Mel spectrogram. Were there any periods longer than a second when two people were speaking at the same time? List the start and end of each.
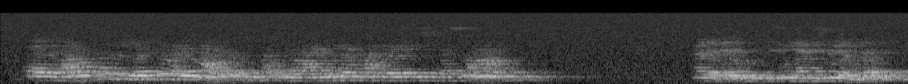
none

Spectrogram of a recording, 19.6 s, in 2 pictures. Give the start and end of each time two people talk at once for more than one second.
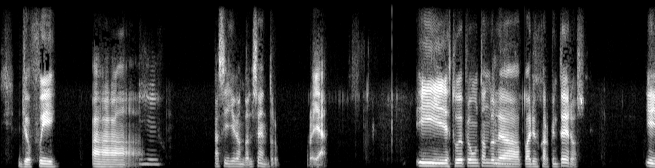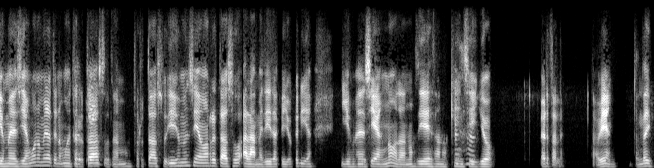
none

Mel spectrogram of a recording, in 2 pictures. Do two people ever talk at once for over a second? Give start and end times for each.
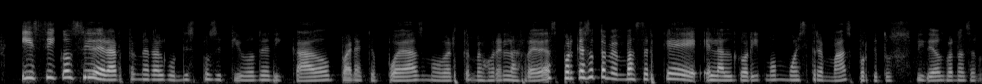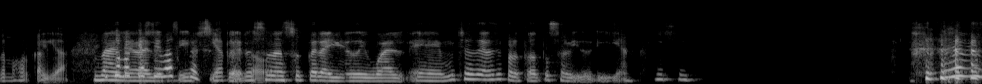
10.9-12.8

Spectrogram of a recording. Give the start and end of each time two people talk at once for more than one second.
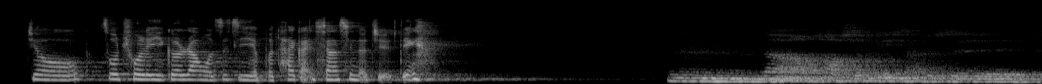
none

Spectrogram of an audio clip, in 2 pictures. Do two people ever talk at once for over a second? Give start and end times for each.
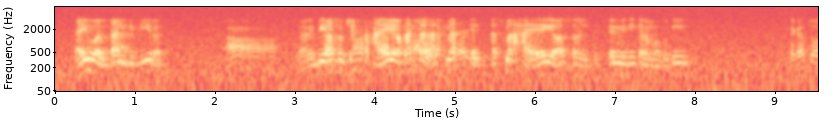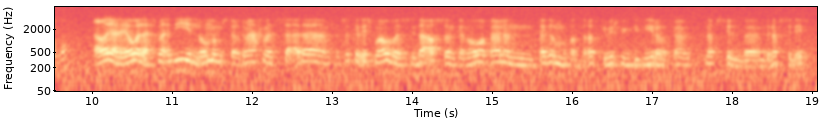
3.4-5.2

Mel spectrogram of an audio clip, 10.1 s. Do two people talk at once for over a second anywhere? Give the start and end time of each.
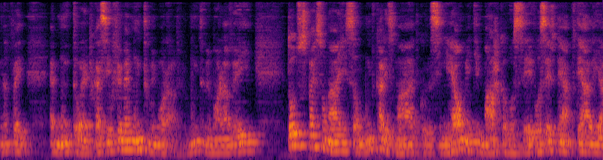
none

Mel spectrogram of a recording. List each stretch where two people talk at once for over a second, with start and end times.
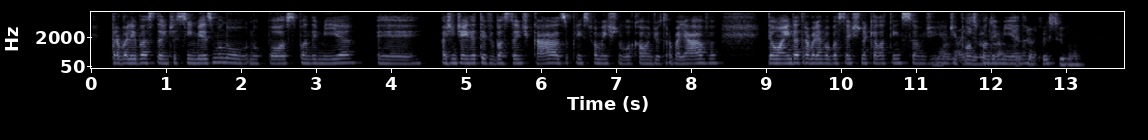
11.2-12.5

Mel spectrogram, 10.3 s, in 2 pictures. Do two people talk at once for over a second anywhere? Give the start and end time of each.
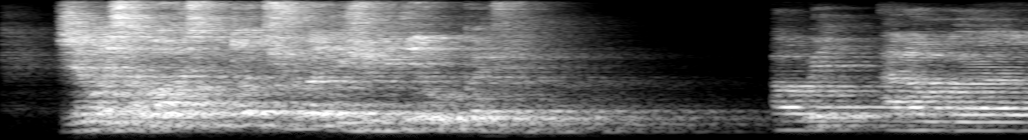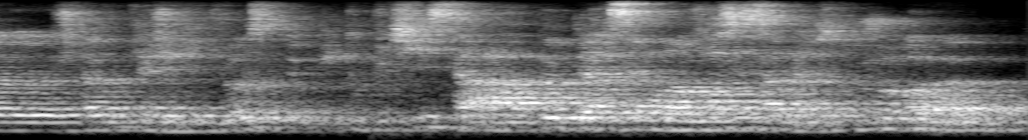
none

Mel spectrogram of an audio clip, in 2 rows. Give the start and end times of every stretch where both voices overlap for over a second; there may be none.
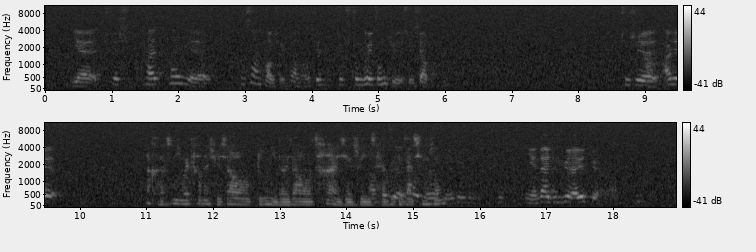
14.3-15.5

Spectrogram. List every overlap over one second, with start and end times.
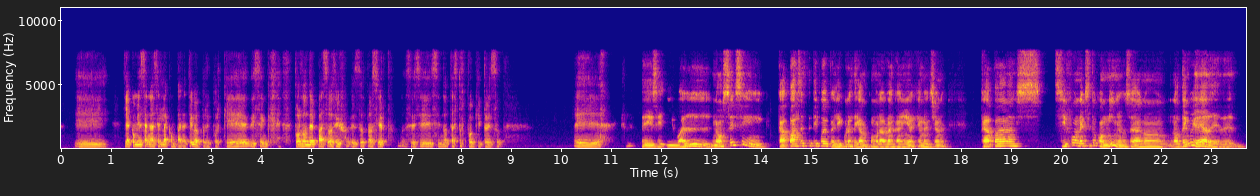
none

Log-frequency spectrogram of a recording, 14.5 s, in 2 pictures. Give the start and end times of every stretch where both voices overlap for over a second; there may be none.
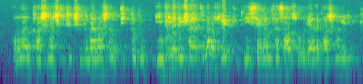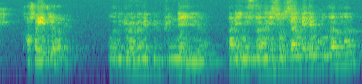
none

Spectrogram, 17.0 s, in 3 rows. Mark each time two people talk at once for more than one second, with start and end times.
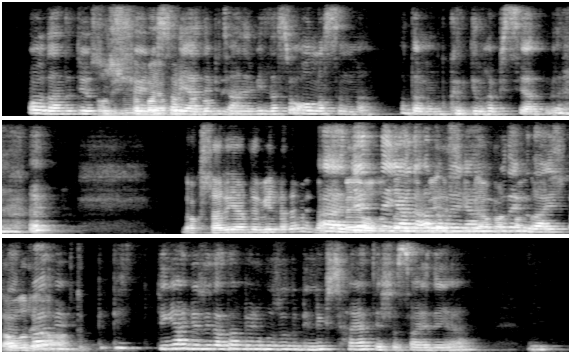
0.9-2.5, 8.8-12.0

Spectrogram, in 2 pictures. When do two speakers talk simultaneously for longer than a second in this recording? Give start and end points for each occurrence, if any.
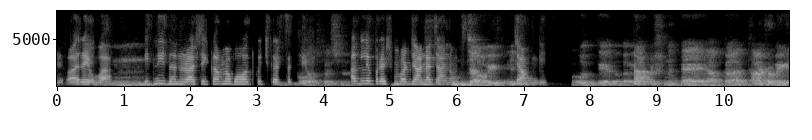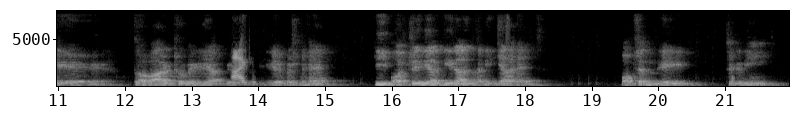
none

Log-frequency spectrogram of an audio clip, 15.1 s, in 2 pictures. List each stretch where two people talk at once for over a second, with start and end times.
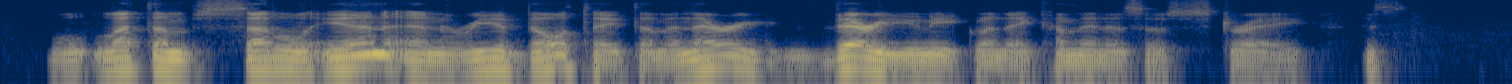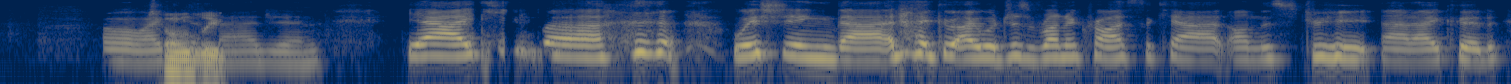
none

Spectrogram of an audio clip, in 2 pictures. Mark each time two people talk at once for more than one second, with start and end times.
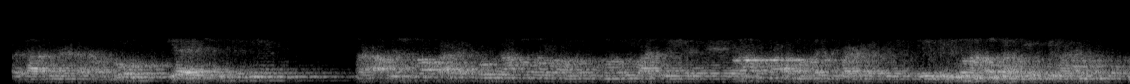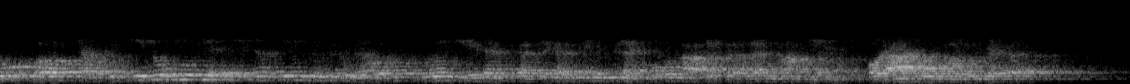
9.4-10.8

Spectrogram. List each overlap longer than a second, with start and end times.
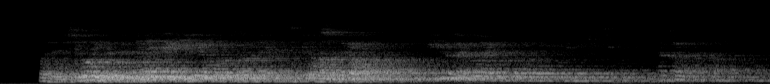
1.4-3.6

